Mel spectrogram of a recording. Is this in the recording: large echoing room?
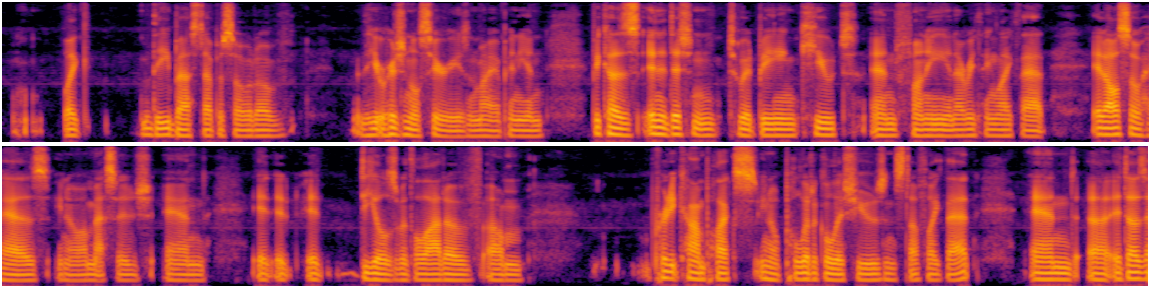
no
